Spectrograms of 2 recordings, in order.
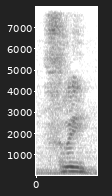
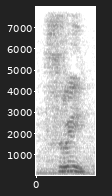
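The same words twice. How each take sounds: The two takes are said the same way.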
